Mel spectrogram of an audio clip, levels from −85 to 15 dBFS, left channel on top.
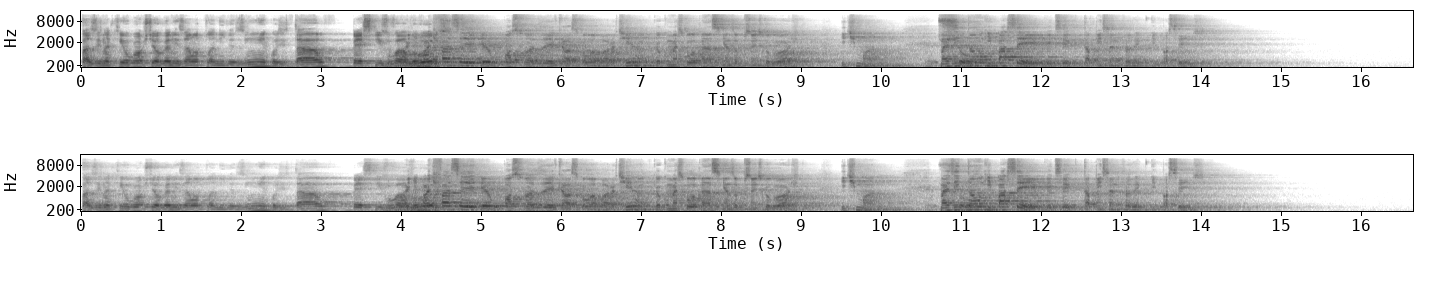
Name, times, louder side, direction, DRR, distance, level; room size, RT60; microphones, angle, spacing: voice 1, 0.0-3.1 3.4-4.6 10.5-11.2, left 5 dB, 75° left, 0.5 m, -21 dB
voice 2, 3.8-9.0 9.2-14.0, right 1 dB, 20° right, 1.3 m, -22 dB
21.0 x 13.5 x 4.5 m
head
